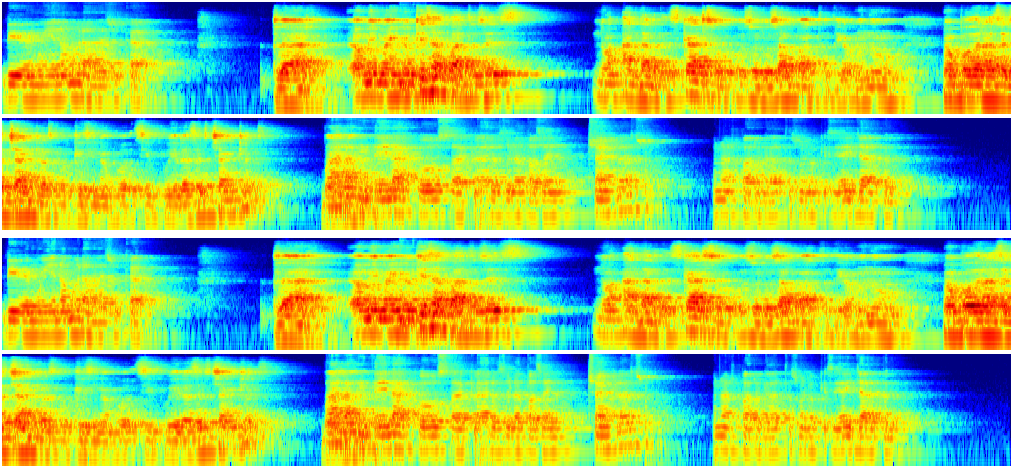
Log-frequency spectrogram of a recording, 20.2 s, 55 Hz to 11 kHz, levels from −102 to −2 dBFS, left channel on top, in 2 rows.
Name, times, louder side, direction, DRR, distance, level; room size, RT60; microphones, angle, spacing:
voice 1, 0.0-1.4 4.0-4.2 13.3-15.7 16.0-16.5 17.2-19.0, equal, 25° right, -2 dB, 1.8 m, -24 dB
voice 2, 2.7-3.2 3.5-5.2 5.9-8.9 9.4-12.6 13.3-13.6, right 1 dB, 50° left, 0 dB, 3.3 m, -18 dB
17.0 x 10.0 x 3.4 m, 1.0 s
head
